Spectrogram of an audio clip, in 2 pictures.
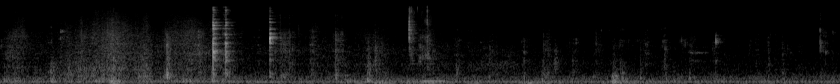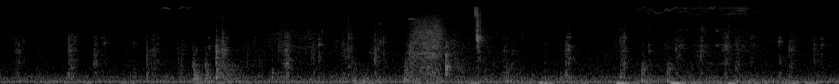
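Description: Close-miked chewing and wet mouth sounds of someone eating a mouthful of food, with a few sharp clicks about two seconds in.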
